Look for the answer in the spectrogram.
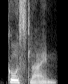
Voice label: "coastline", Indian

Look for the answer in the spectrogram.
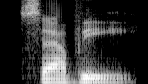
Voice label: "savvy", American

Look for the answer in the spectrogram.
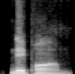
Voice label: "napalm", American

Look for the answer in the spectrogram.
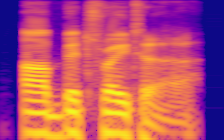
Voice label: "arbitrator", British

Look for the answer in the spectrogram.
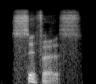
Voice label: "scyphus", British

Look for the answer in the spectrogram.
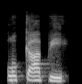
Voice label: "okapi", Indian

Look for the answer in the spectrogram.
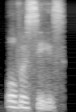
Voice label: "overseas", Indian

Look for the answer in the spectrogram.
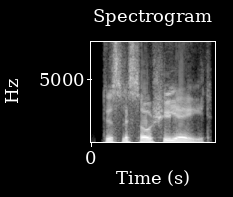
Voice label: "disassociate", American

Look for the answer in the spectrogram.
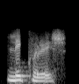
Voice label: "liquorish", Indian

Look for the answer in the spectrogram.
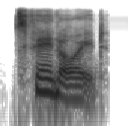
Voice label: "sphenoid", Indian

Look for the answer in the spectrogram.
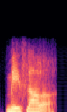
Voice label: "mayflower", Indian

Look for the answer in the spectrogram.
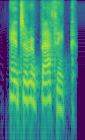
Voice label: "Heteropathic", Indian

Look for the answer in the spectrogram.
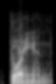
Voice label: "Dorian", American

